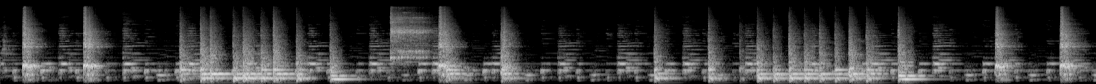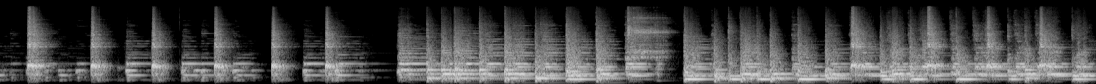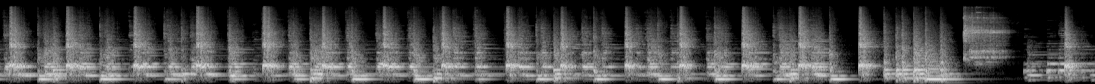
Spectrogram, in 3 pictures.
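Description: Banjo played together with hand-struck conga drums in a loose, informal jam. About halfway through the playing stops for a moment, then comes back busier, with a steady beat of about two strong notes a second.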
